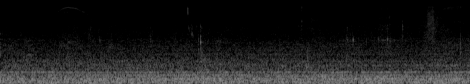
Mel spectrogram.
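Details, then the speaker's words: Kenmore Elite dryer, model 79691073310, reassembled after repairing rough running noises: soft, even drum hum with no thumping, scraping or squeal; quiet and healthy after the repair. "Okay, yeah, nice and quiet. Nice and quiet. That's the way we like the machine to be."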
